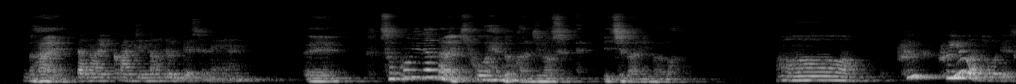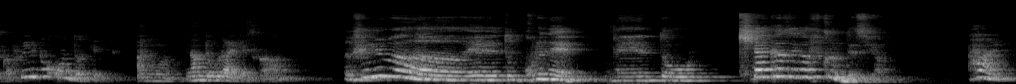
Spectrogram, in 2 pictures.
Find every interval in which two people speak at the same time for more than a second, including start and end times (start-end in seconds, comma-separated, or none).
none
